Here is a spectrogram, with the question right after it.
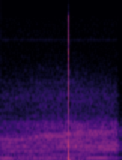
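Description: A Holden Gemini wagon drag car at a Brisbane drag racing event gives a brief, sharp burst of engine noise over steady background hum, then cuts off.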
